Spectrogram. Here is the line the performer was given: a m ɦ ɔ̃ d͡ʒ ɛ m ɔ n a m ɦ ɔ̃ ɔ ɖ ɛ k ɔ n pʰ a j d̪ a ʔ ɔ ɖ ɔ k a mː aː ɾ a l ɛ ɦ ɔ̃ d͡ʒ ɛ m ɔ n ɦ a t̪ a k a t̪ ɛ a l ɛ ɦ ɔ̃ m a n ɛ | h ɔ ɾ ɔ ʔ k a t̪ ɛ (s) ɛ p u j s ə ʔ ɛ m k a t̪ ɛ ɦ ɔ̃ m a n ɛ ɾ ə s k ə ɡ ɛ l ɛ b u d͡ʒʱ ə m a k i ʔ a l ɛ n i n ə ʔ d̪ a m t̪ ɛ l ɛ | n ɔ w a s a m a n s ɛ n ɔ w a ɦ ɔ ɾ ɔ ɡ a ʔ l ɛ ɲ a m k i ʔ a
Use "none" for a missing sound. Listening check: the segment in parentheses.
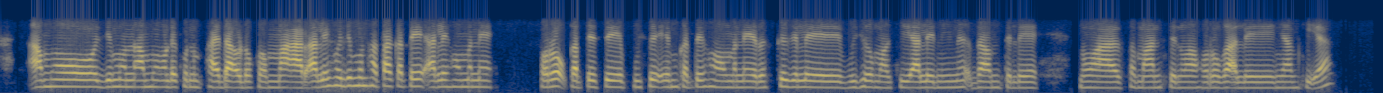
s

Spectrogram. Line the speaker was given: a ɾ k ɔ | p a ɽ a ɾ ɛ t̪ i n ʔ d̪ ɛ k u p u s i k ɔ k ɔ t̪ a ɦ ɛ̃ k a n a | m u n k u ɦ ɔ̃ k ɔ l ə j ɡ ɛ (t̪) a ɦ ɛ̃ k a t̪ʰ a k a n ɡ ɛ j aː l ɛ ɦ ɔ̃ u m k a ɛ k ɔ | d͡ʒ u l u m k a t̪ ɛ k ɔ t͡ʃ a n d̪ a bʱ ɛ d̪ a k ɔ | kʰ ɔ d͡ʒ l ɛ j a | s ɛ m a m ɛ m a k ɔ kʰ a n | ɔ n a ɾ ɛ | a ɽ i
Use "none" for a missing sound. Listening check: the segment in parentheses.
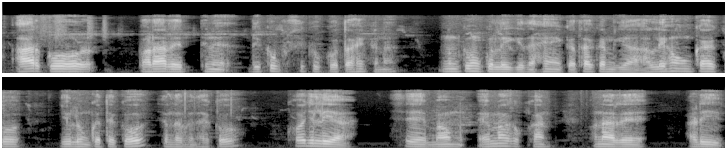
d̪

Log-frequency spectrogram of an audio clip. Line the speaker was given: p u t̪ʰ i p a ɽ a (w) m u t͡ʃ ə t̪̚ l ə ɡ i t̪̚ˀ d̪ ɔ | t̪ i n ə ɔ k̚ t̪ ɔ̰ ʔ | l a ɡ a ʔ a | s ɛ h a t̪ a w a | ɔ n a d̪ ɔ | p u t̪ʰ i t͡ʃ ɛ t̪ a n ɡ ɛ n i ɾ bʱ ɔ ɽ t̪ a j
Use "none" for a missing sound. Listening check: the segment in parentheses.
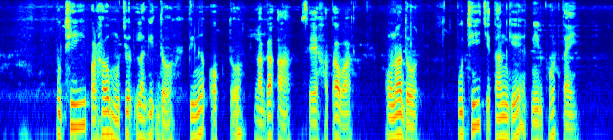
w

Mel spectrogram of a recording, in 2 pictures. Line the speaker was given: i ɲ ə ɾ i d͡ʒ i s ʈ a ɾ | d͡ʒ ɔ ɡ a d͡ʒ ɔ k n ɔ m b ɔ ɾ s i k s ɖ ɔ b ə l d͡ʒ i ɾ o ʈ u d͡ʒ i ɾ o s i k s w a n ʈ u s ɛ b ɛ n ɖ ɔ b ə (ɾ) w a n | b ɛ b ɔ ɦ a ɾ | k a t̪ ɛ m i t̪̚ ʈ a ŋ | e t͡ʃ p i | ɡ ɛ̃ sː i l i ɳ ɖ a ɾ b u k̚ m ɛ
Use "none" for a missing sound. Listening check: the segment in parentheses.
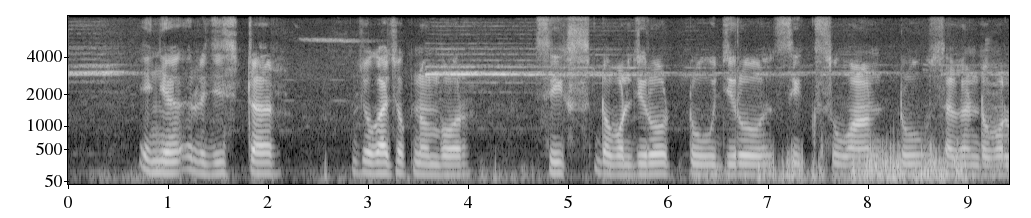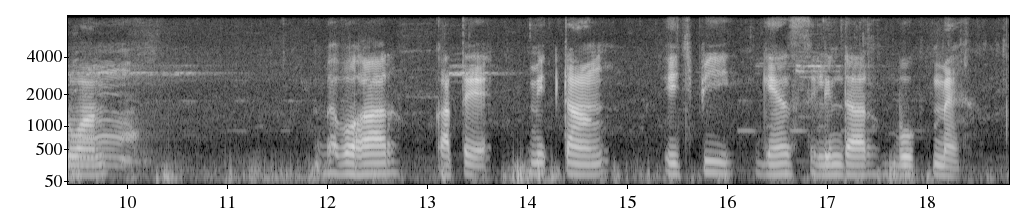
l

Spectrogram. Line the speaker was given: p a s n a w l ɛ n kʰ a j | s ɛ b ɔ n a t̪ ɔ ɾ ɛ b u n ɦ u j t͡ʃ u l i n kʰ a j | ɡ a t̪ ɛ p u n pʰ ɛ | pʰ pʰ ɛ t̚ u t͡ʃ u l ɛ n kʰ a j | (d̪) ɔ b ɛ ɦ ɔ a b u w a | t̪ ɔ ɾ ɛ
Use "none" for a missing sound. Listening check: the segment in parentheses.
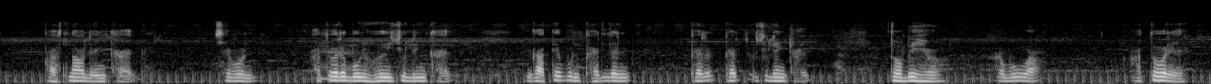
t̪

